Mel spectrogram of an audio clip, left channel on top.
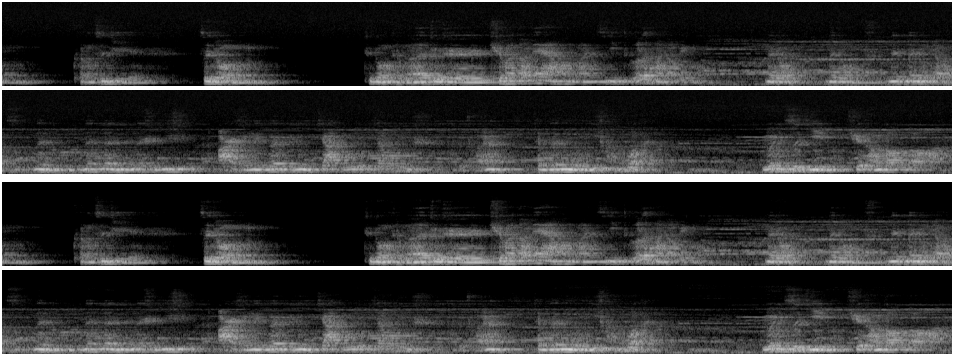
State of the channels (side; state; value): left; noise; hiss, 26 dB below the sound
